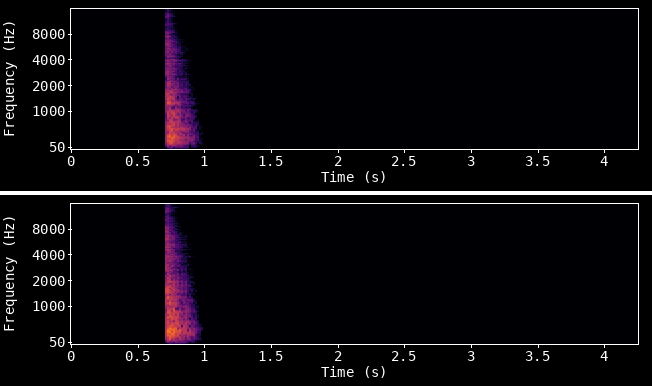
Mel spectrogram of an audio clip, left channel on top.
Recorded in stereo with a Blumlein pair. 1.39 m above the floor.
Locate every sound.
0.7 s a door slam: 70° right, 0.8 m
